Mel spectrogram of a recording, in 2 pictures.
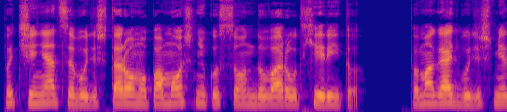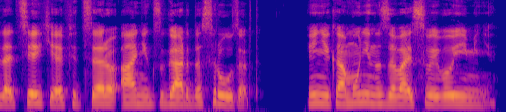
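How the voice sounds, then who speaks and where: A woman's voice: mid-range voice, flat delivery, moderate pace, smooth, close to an everyday voice. A woman voicing a stern male alien commander who speaks harshly and curtly. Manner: harsh, clipped, raised voice.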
